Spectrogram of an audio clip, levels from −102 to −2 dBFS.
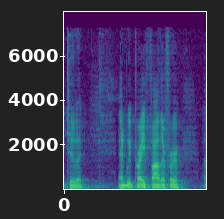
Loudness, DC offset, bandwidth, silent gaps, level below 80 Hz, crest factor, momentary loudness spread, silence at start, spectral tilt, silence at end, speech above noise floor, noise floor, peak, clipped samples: -29 LUFS; under 0.1%; 7.4 kHz; none; -44 dBFS; 18 dB; 7 LU; 0 s; -7.5 dB/octave; 0 s; 28 dB; -57 dBFS; -12 dBFS; under 0.1%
